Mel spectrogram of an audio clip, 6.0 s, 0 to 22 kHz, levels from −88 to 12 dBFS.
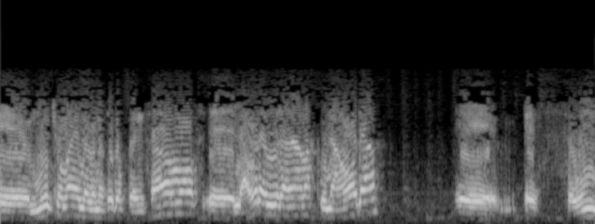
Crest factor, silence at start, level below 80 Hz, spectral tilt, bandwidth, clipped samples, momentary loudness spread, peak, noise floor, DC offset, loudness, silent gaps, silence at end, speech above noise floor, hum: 10 dB; 0 s; -64 dBFS; -8 dB/octave; 5.4 kHz; under 0.1%; 7 LU; -4 dBFS; -51 dBFS; under 0.1%; -14 LUFS; none; 0 s; 38 dB; none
